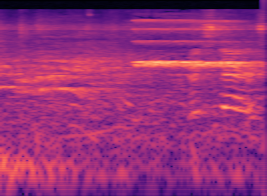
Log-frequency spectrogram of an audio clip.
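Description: Indistinct shouting voices from coaches and spectrators in a gym, with a thud right at the start and a high steady tone held for about a second midway.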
